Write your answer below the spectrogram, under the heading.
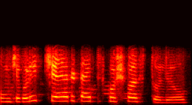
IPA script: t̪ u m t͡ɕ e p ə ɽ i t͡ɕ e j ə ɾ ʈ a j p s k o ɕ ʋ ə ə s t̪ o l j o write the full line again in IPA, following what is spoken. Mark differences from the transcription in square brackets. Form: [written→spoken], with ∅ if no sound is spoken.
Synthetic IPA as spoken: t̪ u m t͡ɕ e [p→k] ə ɽ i t͡ɕ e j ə ɾ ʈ a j p s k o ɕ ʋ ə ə s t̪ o l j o

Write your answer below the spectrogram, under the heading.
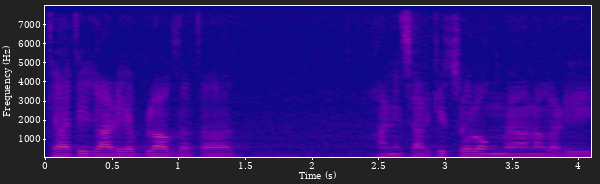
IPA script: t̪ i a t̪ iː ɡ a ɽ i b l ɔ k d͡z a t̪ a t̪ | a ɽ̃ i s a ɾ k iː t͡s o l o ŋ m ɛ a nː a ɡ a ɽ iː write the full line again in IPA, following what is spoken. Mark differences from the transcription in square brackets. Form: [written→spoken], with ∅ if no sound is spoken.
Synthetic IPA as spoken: t̪ [i→j] a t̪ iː ɡ a ɽ i b l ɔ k d͡z a t̪ a t̪ | a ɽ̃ i s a ɾ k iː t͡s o l o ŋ m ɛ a [nː→n] a ɡ a ɽ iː

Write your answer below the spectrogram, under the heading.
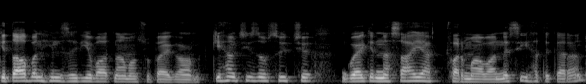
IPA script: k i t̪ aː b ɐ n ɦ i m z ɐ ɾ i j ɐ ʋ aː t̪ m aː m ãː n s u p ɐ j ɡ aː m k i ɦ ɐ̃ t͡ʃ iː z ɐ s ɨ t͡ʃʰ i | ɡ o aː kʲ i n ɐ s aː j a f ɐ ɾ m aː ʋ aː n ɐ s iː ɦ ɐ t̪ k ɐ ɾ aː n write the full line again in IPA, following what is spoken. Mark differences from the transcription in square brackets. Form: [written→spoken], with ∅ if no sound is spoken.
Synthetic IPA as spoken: k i t̪ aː b ɐ n ɦ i [m→n] z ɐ ɾ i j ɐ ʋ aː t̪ [m→n] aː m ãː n s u p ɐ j ɡ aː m k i ɦ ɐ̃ t͡ʃ iː z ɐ s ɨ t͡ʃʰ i | ɡ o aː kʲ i n ɐ s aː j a f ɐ ɾ m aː ʋ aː n ɐ s iː ɦ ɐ t̪ k ɐ ɾ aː n

